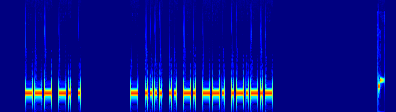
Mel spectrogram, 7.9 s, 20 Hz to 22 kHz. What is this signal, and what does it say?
Morse code, heard as a keyed tone, about 25 wpm, 700 Hz. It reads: ONE THING.
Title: 3x Word-Spacing - Sentences from Top 300 Words - 25wpm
